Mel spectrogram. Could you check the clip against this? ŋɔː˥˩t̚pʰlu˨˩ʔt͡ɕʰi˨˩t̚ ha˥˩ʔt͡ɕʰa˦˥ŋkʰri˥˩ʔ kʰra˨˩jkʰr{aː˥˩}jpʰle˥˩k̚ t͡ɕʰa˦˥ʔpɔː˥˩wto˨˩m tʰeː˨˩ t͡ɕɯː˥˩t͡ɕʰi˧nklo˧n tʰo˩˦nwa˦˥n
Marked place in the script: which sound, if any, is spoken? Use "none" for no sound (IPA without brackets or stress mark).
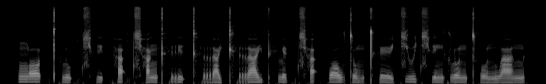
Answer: aː˥˩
